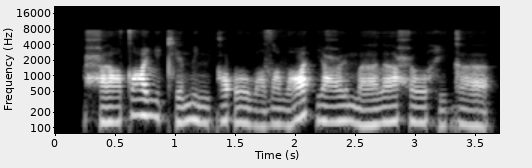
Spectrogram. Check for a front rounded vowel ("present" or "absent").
present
